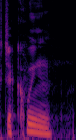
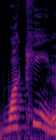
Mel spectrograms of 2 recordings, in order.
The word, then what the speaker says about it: Joaquin: So I'm looking forward to it because he looks like Jaqueen. – Joaquin.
